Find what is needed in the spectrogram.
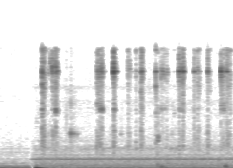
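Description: A sharp knock about a third of a second in, then butter and oil in a hot frying pan crackling with scattered sharp pops, over a faint steady hum.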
